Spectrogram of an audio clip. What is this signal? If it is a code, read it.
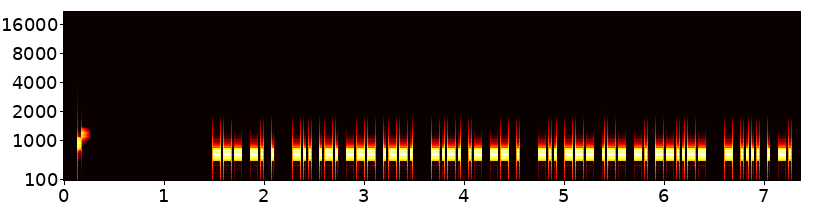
Morse code, heard as a keyed tone, about 44 wpm, 700 Hz. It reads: ONE DROP CAME DOWN, THEN
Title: Sentences from Top 1400 Words 45wpm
